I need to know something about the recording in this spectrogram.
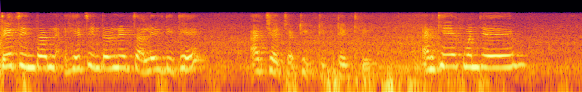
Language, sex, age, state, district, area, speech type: Marathi, female, 60+, Maharashtra, Wardha, urban, spontaneous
